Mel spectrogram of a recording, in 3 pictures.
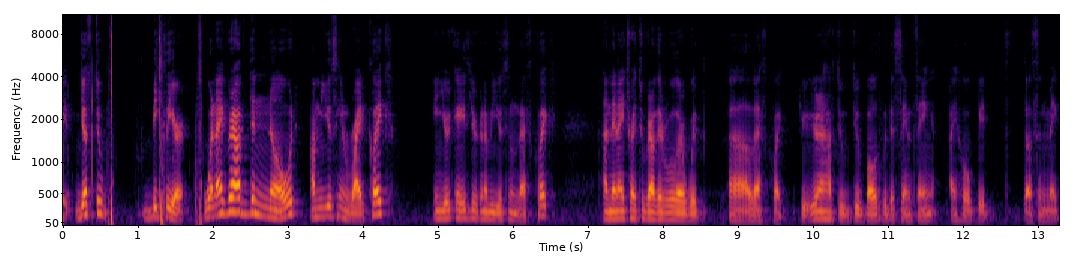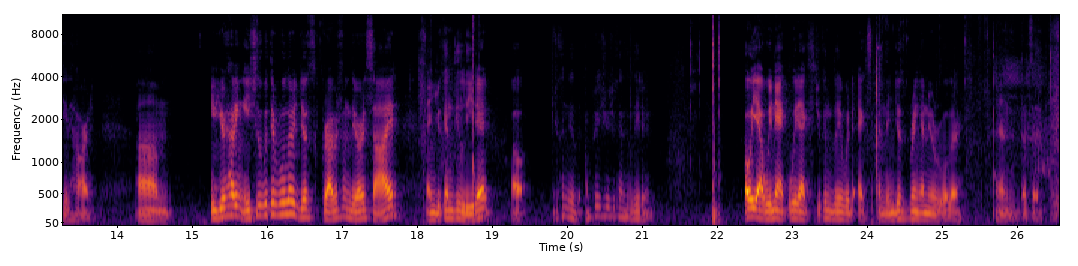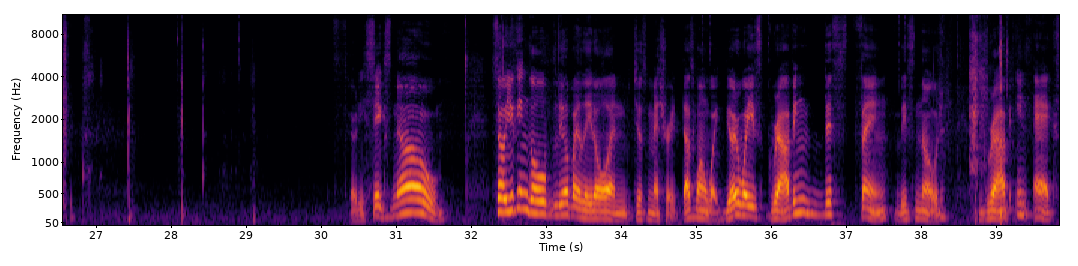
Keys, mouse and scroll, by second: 0.0 shift+middle click, 0.9-1.3 scroll up 2, 1.4 shift+middle click, 7.3-15.8 drag, 16.6 click, 18.7 BackSpace, 21.9 x, 24.4 click, 24.9 click, 25.8-28.0 drag, 28.8-32.6 drag, 31.8 l, 35.0 right click, 35.8 right click, 37.6 right click, 38.7 g, 39.0 x.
